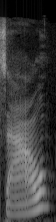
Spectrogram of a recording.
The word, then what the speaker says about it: Zhao: I thought it was pronounced Zhao, but I think it's pronounced with more of like a ch, like a Chloe Zhao.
